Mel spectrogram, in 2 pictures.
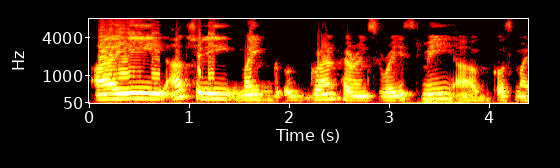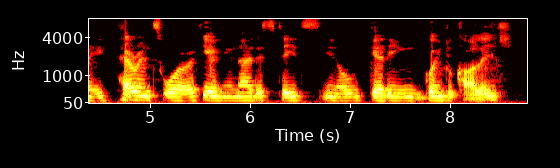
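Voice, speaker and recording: Lady, middle aged, podcast guest, slow easy chat full of ums and you knows. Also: very deep voice, steady tone, dark tone, poor audio. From Kenya. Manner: unhurried and hesitant, many fillers and restarts. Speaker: podcast guest, real estate agent. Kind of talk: casual interview chat.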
